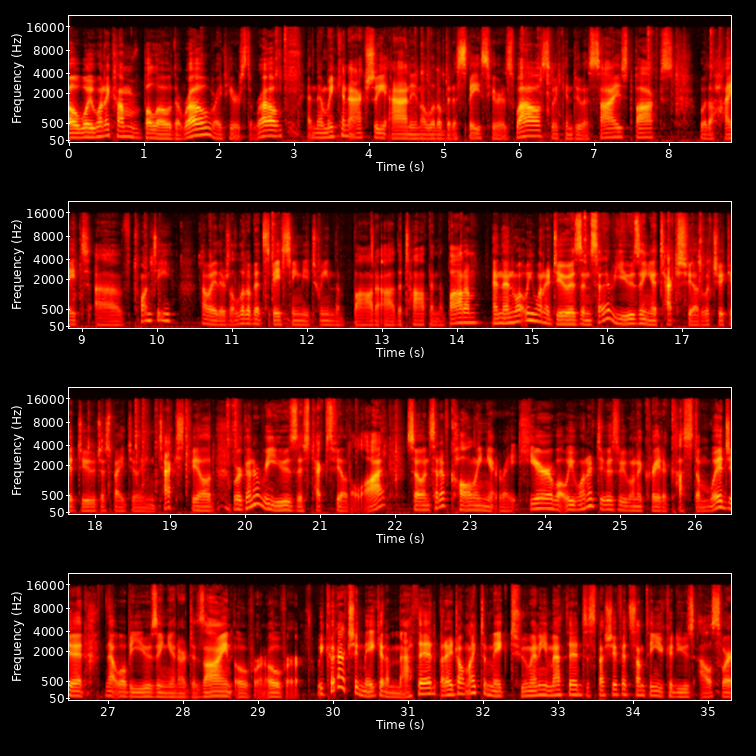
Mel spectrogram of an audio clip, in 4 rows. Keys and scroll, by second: 3.1 Return, 4.3-9.5 typing, 7.8 Return, 9.8 Delete, 10.0 End, 10.6 ., 11.5 BackSpace, 11.7 ,, 12.3 ctrl+s, 16.0 Return, 16.8-19.7 typing, 19.8 Return, 20.9 End, 21.4 ,, 22.2 ctrl+s.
